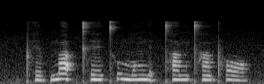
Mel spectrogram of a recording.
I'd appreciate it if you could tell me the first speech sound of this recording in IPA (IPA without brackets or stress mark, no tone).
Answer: pʰ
